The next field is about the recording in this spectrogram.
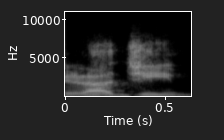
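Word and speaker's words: رجيم: জিম, এটা হচ্ছে জিম দিয়ে, জিমের উচ্চারণ কি? রাজিম।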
